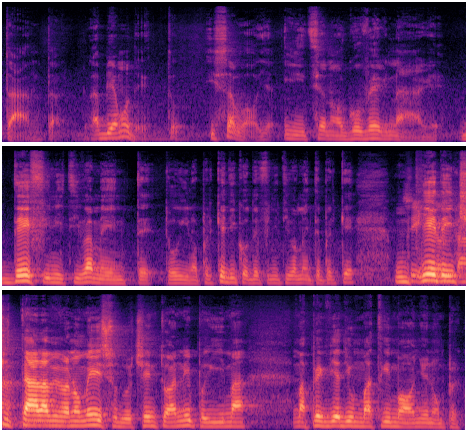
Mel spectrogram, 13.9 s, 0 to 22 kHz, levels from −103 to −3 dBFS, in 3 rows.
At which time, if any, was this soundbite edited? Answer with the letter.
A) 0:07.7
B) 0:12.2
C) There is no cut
B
